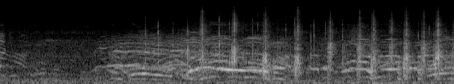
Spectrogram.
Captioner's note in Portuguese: gritos de gol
